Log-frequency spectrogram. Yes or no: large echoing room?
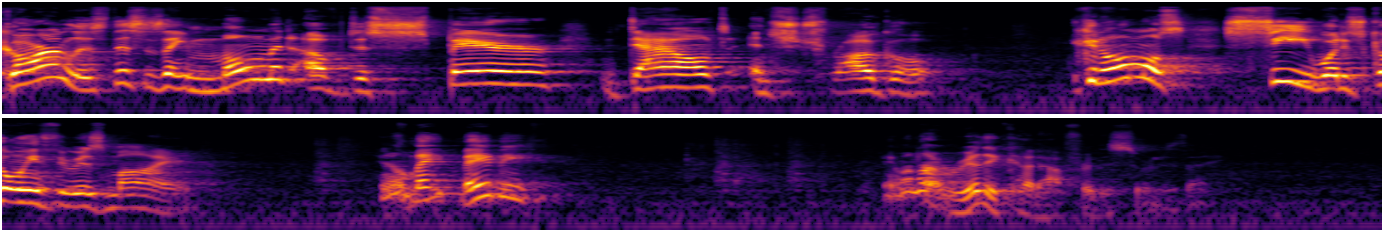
yes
